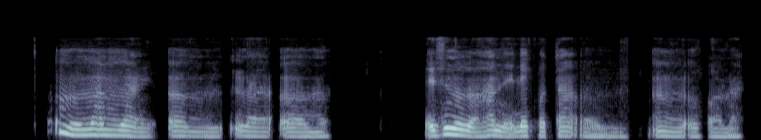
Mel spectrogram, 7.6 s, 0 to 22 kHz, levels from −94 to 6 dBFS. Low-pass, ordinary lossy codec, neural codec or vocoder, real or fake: 7.2 kHz; none; vocoder, 44.1 kHz, 128 mel bands, Pupu-Vocoder; fake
